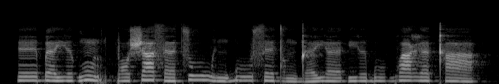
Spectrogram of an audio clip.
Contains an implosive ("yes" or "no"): yes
